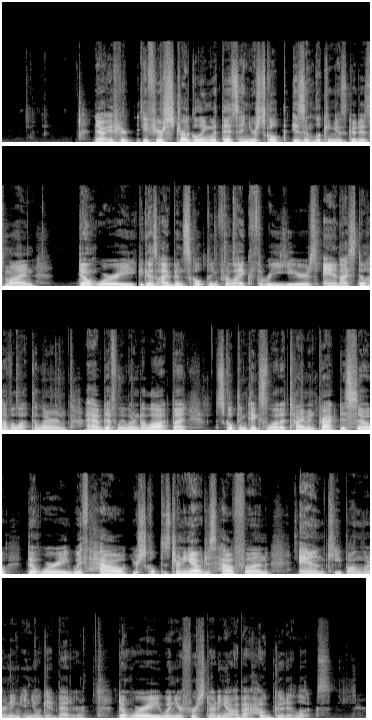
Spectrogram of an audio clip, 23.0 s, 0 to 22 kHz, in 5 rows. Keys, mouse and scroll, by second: 0.1 middle click, 0.5 ctrl+click, 1.1-12.1 middle drag, 12.1 click, 12.7-19.1 ctrl+middle drag, 19.1 click, 19.6 ctrl+middle click, 19.9-20.9 drag, 20.9 ctrl+middle click, 21.2 click, 21.5 ctrl+middle click, 22.1-22.9 drag.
